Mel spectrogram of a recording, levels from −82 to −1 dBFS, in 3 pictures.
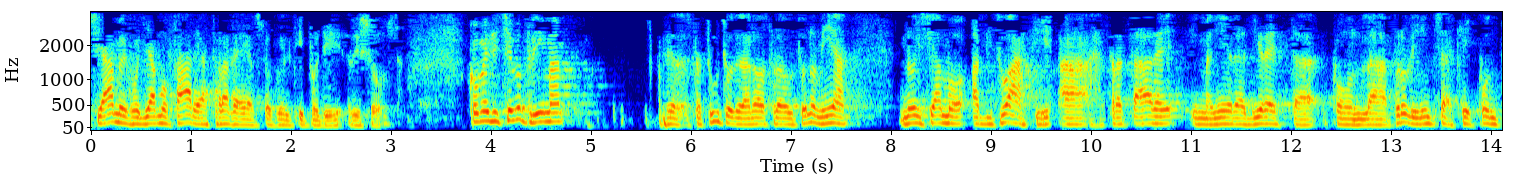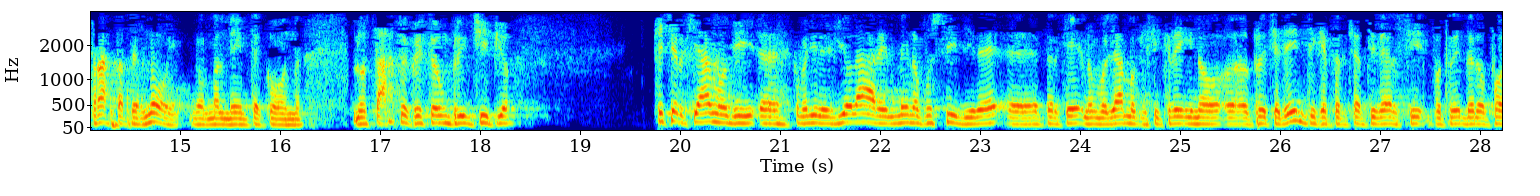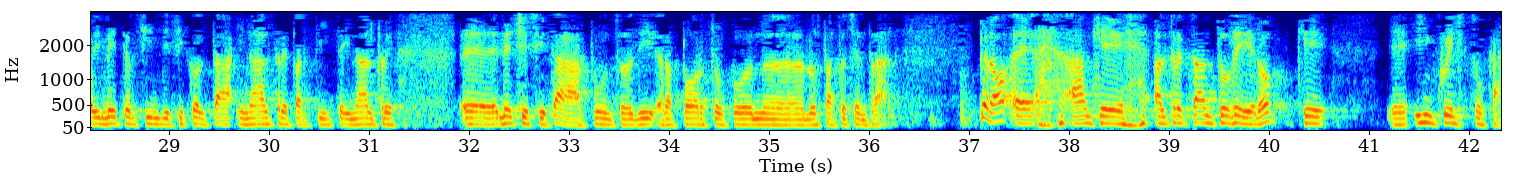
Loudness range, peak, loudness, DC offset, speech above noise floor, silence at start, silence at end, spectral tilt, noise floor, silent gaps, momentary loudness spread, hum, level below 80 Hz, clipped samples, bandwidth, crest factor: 3 LU; -4 dBFS; -21 LUFS; under 0.1%; 41 dB; 0 s; 0 s; -12 dB/octave; -61 dBFS; none; 7 LU; none; -52 dBFS; under 0.1%; 4 kHz; 16 dB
